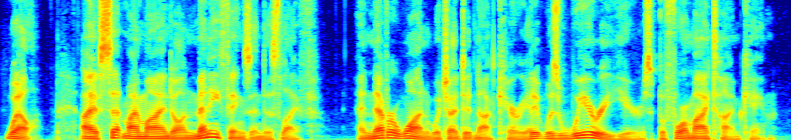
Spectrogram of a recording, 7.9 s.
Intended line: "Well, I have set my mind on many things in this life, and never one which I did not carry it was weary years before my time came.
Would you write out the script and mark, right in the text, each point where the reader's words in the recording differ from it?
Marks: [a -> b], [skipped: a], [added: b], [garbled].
"Well, I have set my mind on many things in this life, and never one which I did not carry it was weary years before my time came.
